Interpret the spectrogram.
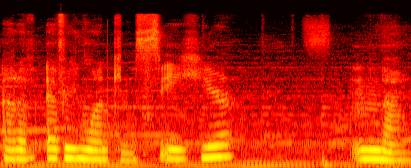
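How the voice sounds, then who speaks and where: Woman playing a haughty, high-voiced mafia businesswoman. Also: fairly even intonation, warm tone, soft background music. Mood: confident, scheming. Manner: haughty, taunting, deliberate. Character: shrewd proud nightclub headliner and businesswoman in the mafia. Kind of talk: ASMR roleplay audio drama.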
